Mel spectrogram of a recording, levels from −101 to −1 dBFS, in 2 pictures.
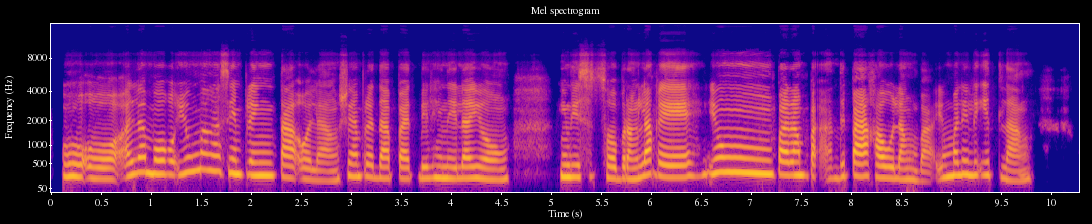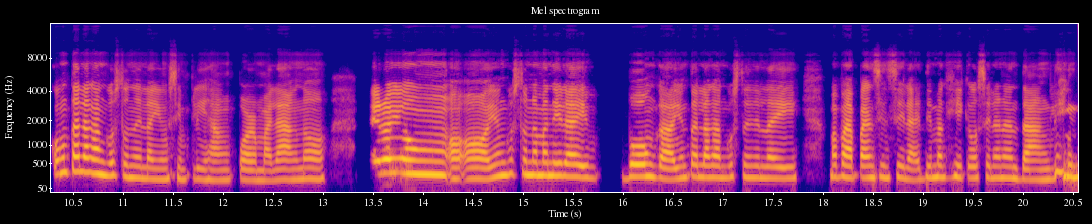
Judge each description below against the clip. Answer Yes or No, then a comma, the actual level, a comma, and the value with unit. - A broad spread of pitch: No, average, 4.1 semitones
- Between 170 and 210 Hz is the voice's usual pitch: No, high, 230 Hz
